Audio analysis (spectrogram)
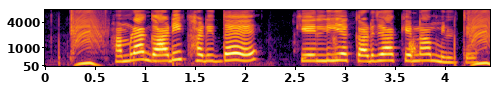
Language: Maithili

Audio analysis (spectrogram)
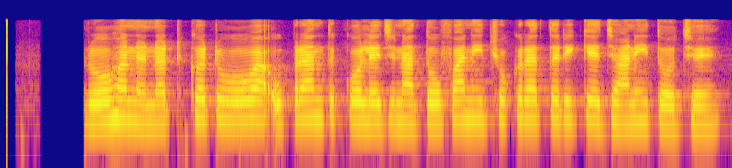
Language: Gujarati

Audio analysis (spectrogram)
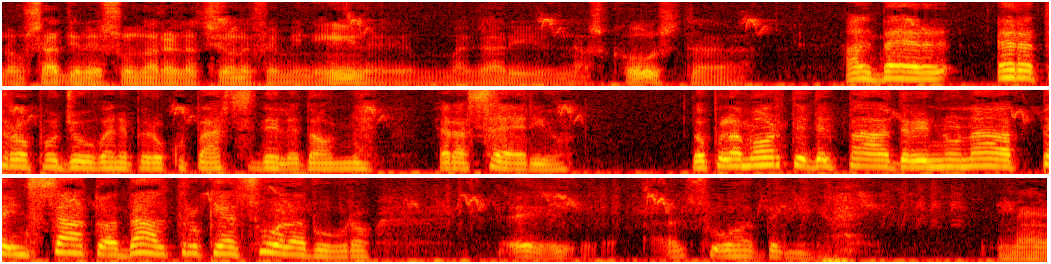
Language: Italian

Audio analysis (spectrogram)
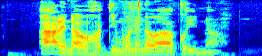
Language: Kikuyu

